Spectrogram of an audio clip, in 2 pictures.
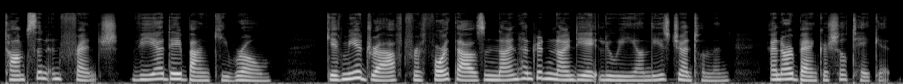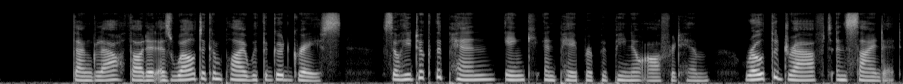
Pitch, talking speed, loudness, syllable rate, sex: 210 Hz, 185 wpm, -18 LUFS, 5.0 syllables/s, female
